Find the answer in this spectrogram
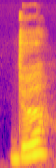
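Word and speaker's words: deux: So ah duh. You do not pronounce the x over here.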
